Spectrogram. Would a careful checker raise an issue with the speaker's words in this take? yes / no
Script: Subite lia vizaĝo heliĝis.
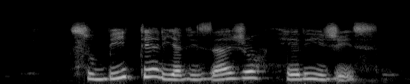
no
